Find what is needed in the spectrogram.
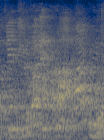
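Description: Children's voices chattering and calling out, several at once.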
